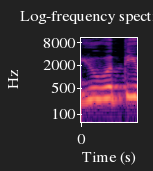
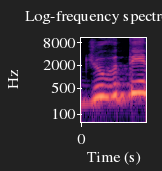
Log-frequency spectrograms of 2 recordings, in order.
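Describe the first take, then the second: First: Said in the usual way. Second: युवती opening on j, as "juvti"; wrong pronunciation. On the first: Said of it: "युवती होता है". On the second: Shown as a demonstration. Teacher shows the common wrong form, said "juvti". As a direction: swap the y of युवती for j. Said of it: "युवती नहीं".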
